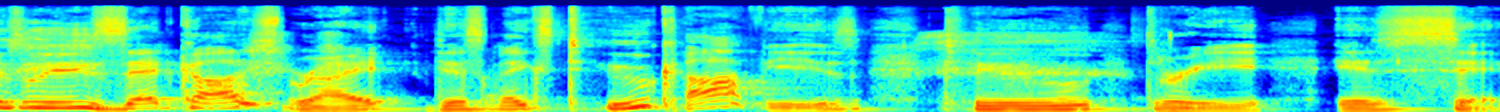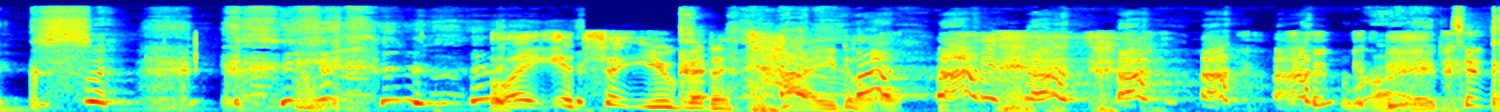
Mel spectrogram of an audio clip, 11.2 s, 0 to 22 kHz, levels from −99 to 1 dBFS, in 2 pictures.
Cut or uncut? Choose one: cut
